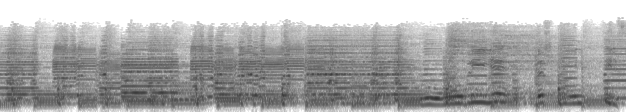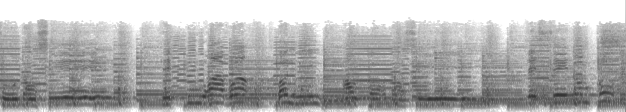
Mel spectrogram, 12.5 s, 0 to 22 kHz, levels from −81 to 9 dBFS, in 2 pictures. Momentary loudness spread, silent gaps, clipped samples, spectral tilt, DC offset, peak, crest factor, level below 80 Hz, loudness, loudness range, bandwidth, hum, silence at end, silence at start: 5 LU; none; under 0.1%; -3.5 dB/octave; under 0.1%; -2 dBFS; 16 dB; -66 dBFS; -17 LUFS; 2 LU; 11.5 kHz; none; 0 s; 0 s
